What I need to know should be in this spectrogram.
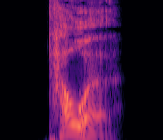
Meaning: dative of Tau
- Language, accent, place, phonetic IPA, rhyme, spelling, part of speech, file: German, Germany, Berlin, [ˈtaʊ̯ə], -aʊ̯ə, Taue, noun, De-Taue.ogg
